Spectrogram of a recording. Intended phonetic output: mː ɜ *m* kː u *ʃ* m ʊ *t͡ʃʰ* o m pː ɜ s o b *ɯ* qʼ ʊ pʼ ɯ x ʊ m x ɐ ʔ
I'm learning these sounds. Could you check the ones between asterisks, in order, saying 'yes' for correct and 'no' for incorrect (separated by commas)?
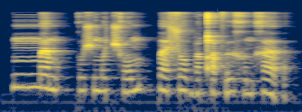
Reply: yes, yes, yes, no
